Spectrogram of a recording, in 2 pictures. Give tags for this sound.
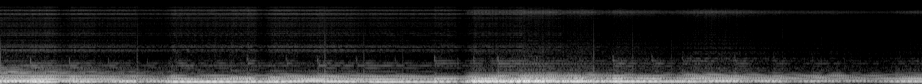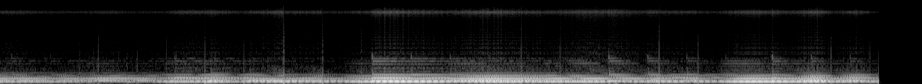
granular
harmony
ambient
glitch
rhodes
molecular
piano

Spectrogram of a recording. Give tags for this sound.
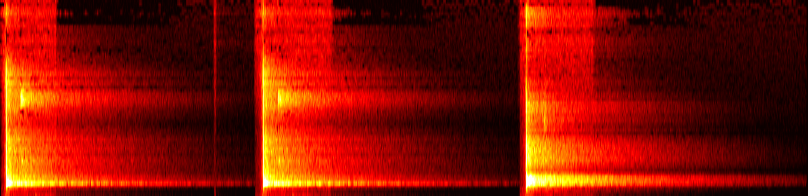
blood
horror

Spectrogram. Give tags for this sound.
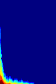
Sample
Drum
Analog
Kick
Jomox

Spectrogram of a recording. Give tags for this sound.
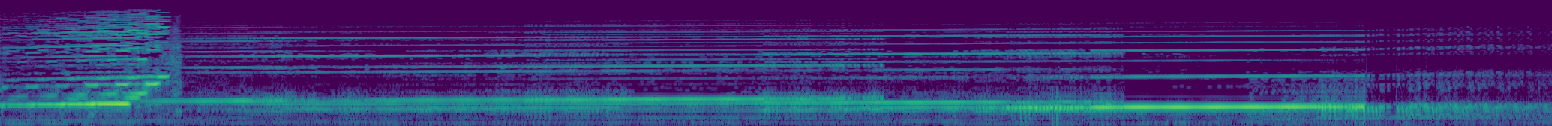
television
alien
warped
ambient
sci-fi
noise
weird
computer
electrical
ship
TV
space
electronic

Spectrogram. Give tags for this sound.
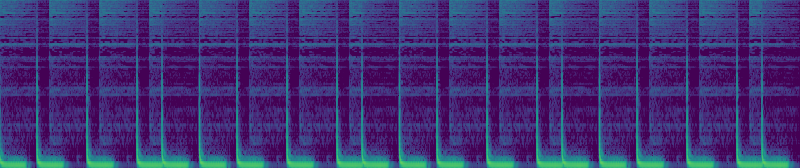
sincopa
claves
drum
reason

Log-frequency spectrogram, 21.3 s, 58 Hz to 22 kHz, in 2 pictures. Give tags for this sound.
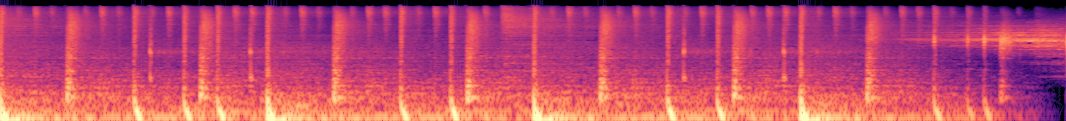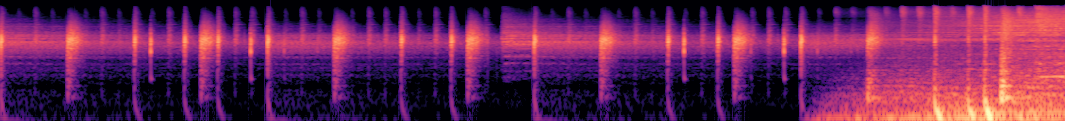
EQ
continuum4
hiss
drum
sequence
bpm
sparkle
bars
breakbeat
LFO
continuum-4
dance
90
tinny
break
breakdown
down
8

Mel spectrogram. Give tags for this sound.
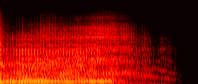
creaking
cupboard
door
horror

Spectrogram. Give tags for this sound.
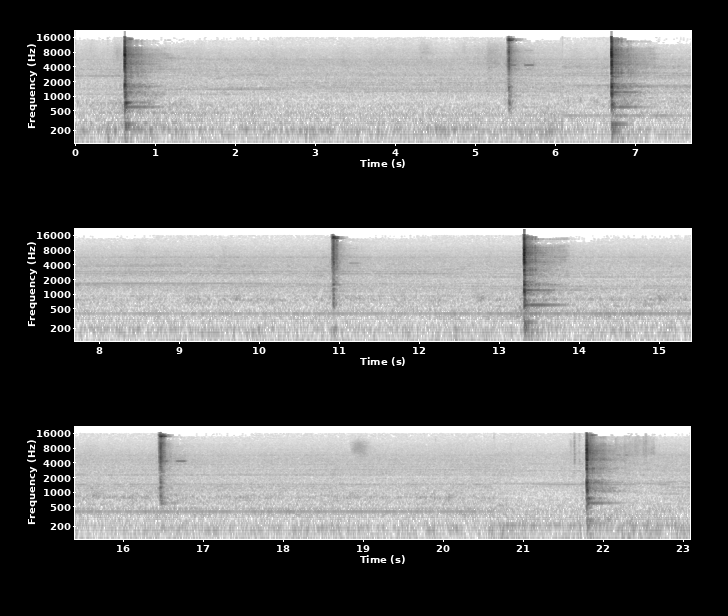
coin
machine
MTA
New
New-York
New-York-City
NYC
subway
ticket
underground
York

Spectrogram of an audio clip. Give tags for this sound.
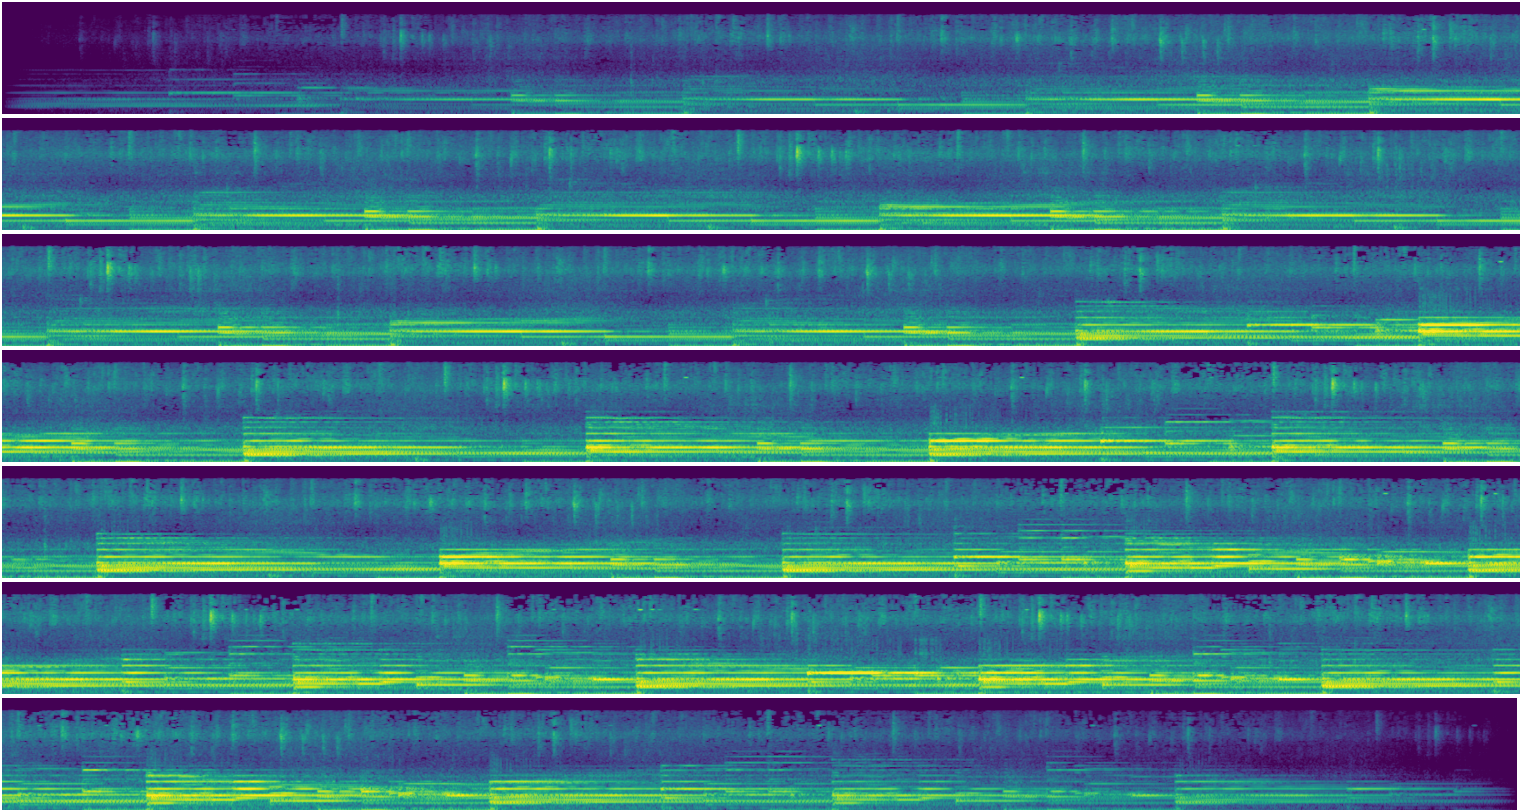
Sound-Design
Looping
Loop
Ambiance
Cinematic
Piano
atmosphere
Drums
Ambience
Ambient
commercial

